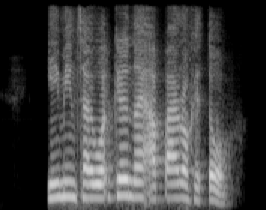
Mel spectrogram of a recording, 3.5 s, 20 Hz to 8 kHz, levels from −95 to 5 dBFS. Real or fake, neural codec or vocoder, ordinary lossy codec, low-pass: fake; codec, 16 kHz, 0.5 kbps, X-Codec, HuBERT features, trained on LibriSpeech; MP3, 64 kbps; 7.2 kHz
